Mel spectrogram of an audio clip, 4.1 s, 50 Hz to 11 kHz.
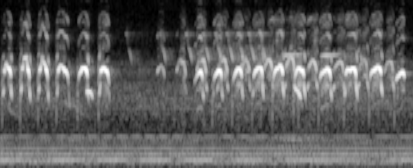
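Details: Osprey, 10 July 2019 at about 04:51, injured female at the nest with chicks: six quick whistled chirps, a short gap, then a longer insistent run of rising-falling piping notes.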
